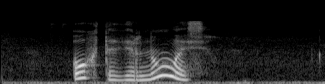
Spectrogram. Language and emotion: Russian, positive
